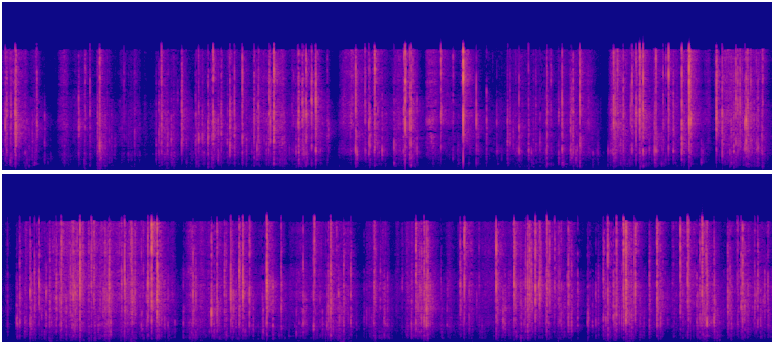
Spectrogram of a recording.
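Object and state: Plastic bag of cable ties.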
